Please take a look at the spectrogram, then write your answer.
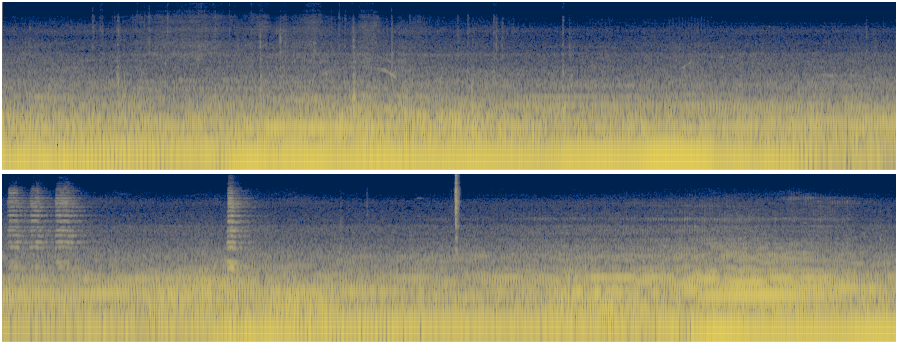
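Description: Busy street traffic with a steady low engine rumble from cars and trucks, broken by a few short car horn toots midway, continuous throughout with no talk.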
